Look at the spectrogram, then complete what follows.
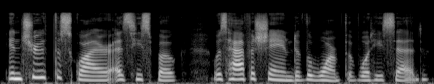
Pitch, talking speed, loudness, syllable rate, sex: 215 Hz, 235 wpm, -18 LUFS, 5.3 syllables/s, female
